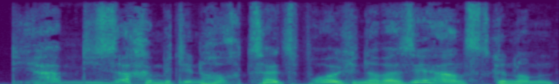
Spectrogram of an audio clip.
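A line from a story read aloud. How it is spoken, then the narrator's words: Whispering. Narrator (German): flüsterte Dominik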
